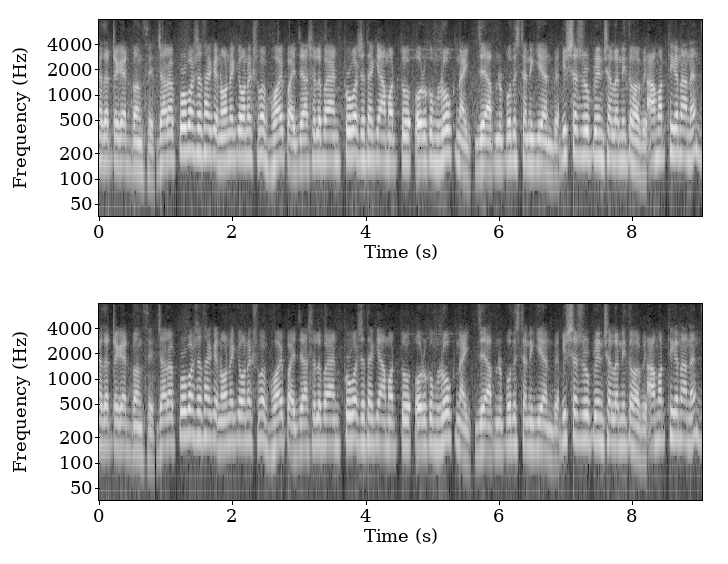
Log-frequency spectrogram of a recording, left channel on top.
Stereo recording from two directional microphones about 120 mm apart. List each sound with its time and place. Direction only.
0.0 s speech: 45° right (ahead or behind)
